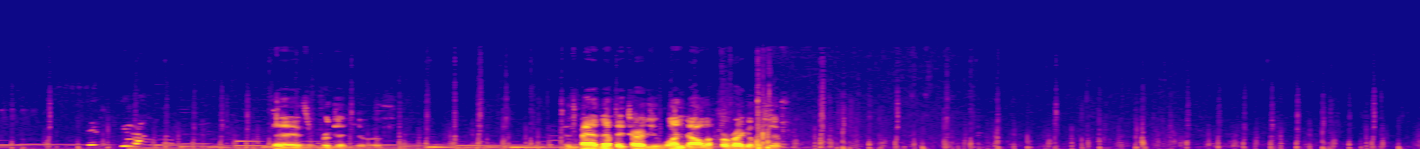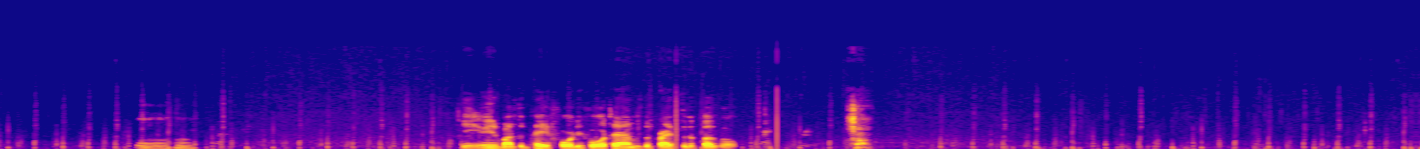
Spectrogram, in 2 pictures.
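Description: Footsteps run quickly over gravelly ground.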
